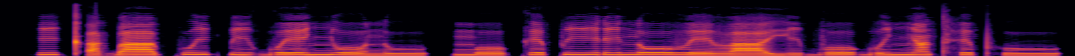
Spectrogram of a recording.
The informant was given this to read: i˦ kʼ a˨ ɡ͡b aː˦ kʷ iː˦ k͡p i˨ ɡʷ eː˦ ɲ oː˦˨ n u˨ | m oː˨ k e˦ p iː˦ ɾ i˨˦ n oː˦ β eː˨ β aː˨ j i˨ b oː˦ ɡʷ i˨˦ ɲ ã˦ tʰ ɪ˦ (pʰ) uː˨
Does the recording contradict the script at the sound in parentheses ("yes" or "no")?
no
